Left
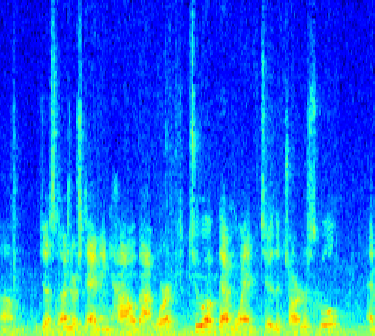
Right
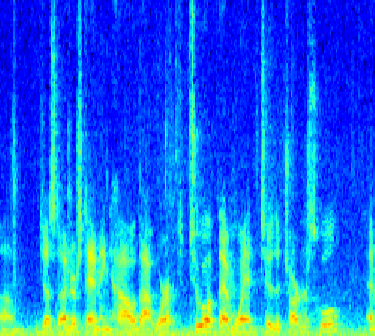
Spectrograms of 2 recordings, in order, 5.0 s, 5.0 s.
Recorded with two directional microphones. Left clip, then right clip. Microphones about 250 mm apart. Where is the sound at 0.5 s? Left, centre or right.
Right.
